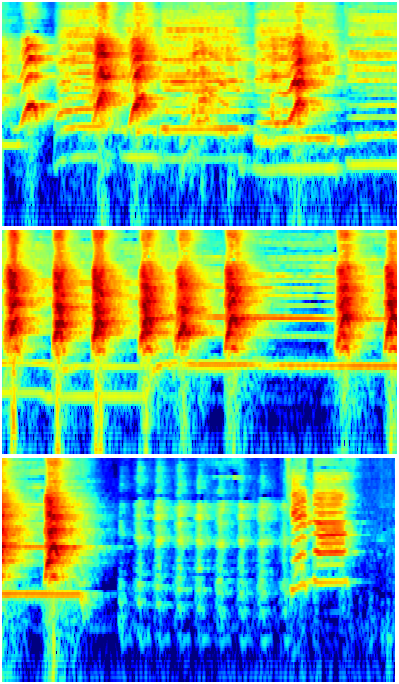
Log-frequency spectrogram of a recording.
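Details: Dukie, a dog turning one, joins in loudly as people sing happy birthday: short, bright, rising yelps in quick bursts of two to four over steady sung notes, then a pause and one last yelp.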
